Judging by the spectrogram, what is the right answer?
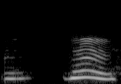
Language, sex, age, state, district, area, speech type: Bengali, female, 18-30, West Bengal, Darjeeling, rural, conversation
